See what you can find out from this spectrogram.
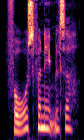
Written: forårsfornemmelser

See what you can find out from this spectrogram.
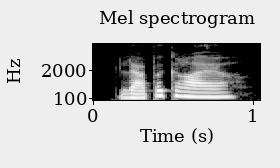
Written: lappegrejer

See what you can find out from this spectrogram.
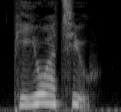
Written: pejorativ

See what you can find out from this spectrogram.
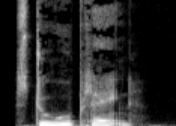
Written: stueplan

